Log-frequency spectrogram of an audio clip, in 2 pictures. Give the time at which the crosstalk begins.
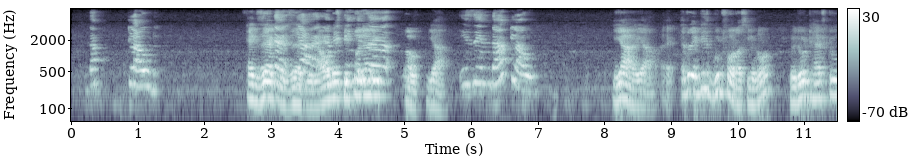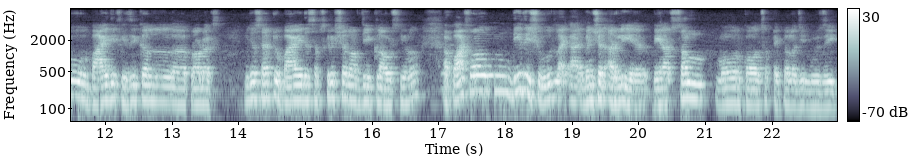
2.8 s

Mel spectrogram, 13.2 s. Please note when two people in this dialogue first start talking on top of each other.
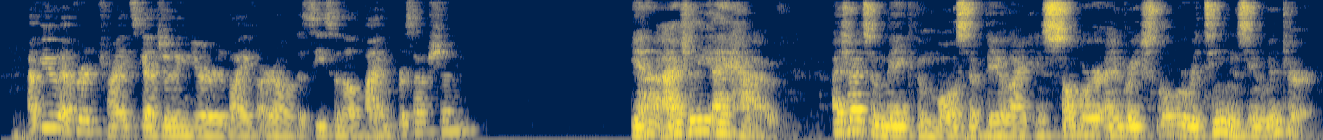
none

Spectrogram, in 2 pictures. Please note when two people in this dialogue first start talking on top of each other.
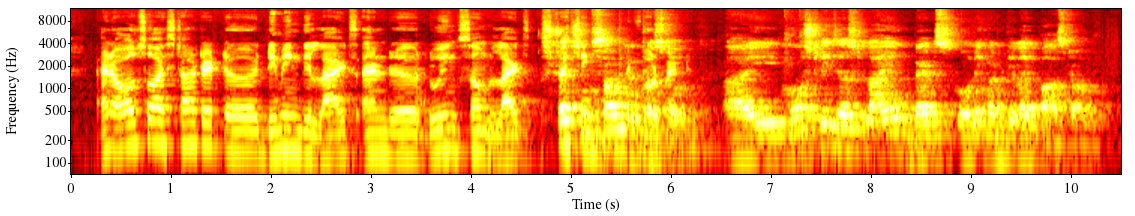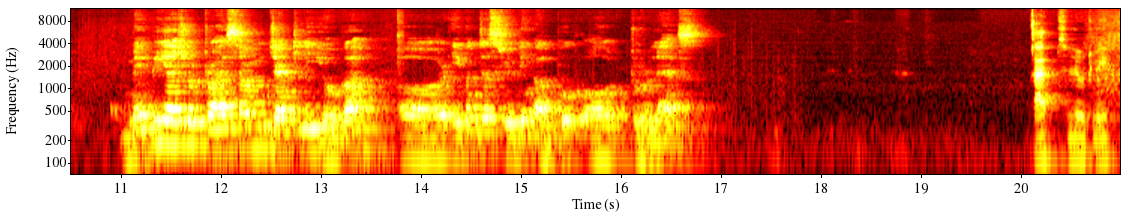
4.7 s

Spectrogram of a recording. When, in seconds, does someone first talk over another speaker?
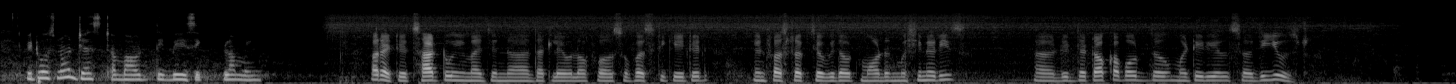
none

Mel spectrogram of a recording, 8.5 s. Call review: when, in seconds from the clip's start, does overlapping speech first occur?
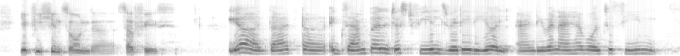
none

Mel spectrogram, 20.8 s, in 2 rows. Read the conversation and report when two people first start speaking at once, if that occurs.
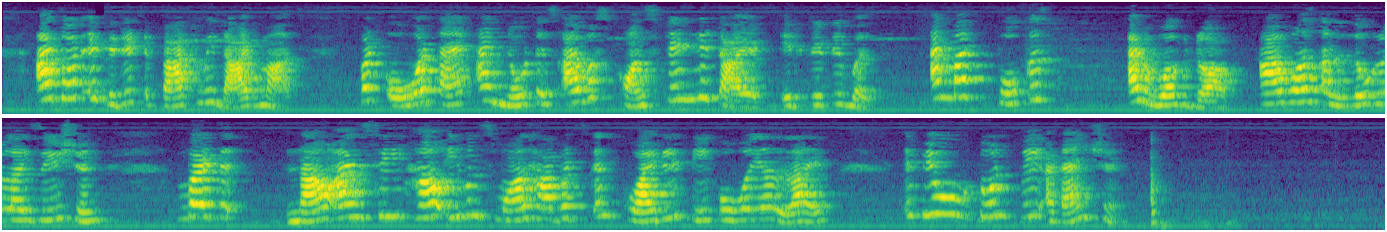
none

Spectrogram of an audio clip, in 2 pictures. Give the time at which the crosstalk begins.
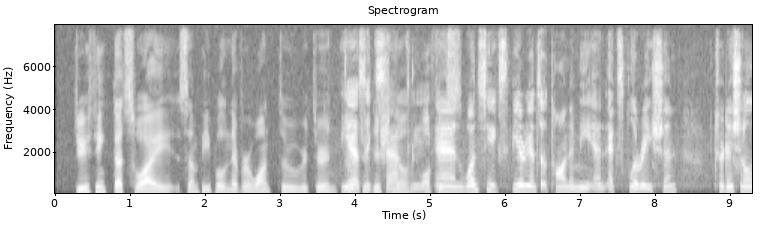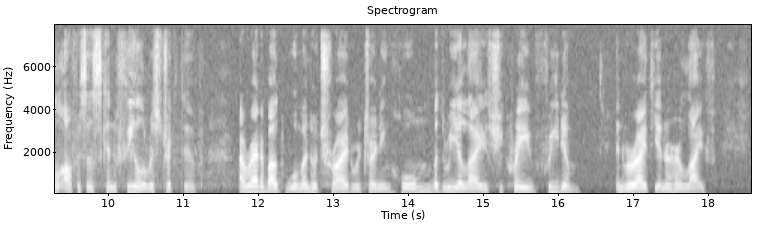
3.8 s

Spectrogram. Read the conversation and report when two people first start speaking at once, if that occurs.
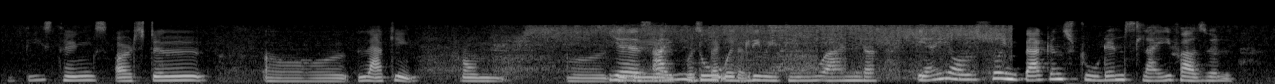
6.1 s

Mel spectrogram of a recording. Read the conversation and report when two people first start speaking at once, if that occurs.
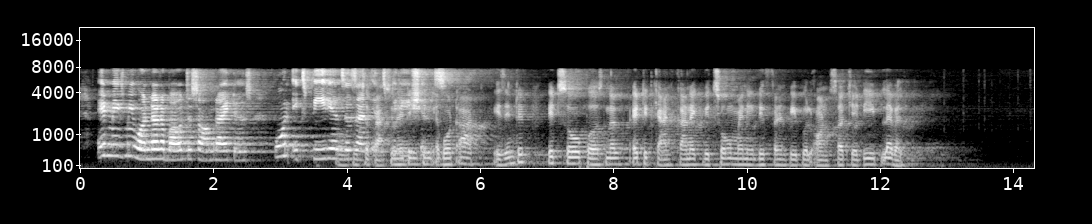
3.8 s

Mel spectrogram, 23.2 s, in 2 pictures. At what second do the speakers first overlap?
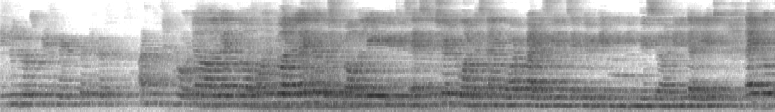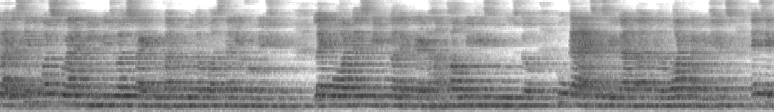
3.6 s

